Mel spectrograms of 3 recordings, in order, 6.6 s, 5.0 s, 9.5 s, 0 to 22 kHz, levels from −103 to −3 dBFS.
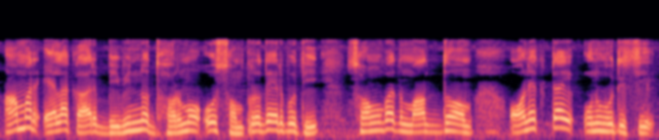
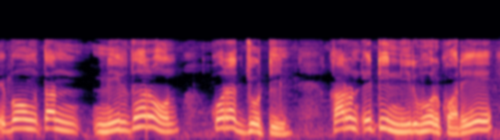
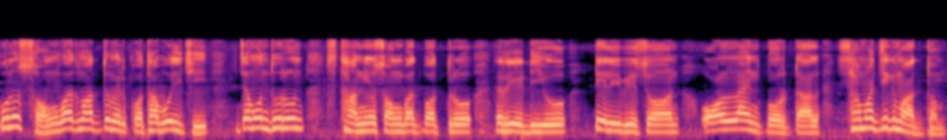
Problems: constant background noise, background conversations at intervals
